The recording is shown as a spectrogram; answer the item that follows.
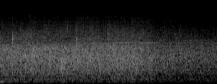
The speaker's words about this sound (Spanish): Tercero, ¿listos? Aplausos al equipo, ¿qué?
